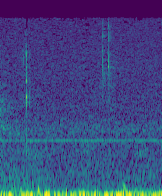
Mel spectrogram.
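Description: Near silence with two faint computer mouse clicks, about a third of a second in and again just past a second.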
